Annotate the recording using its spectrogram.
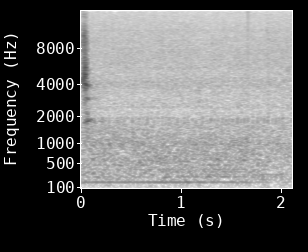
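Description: A steady low hum over faint background noise, holding level throughout.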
